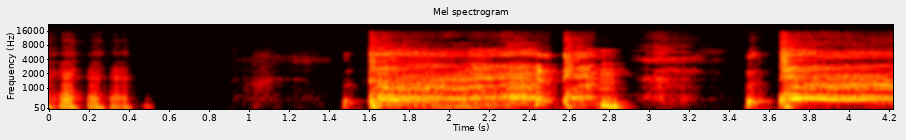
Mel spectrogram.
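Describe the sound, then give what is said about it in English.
A loud bout of harsh coughing from a person who has had a bad cough for the past couple of days: a few quick throaty hacks, a brief pause, then several heavy, raspy coughs in quick succession. No one speaks. “I've just had a bad cough the past couple of days, but I feel fine.”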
